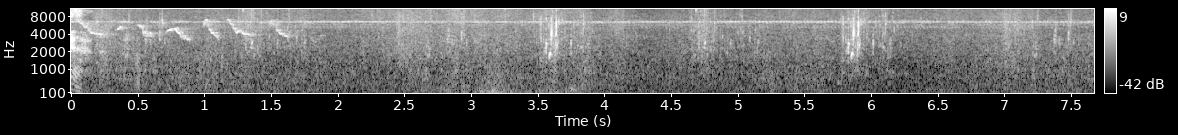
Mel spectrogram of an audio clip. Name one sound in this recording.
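Water laps and splashes softly.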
